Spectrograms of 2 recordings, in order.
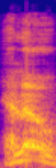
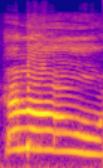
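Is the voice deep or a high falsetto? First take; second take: deep; falsetto. First: It is said in a low, deep voice. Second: It is said in a high falsetto voice. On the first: "it goes this deep" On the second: "go way up there"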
